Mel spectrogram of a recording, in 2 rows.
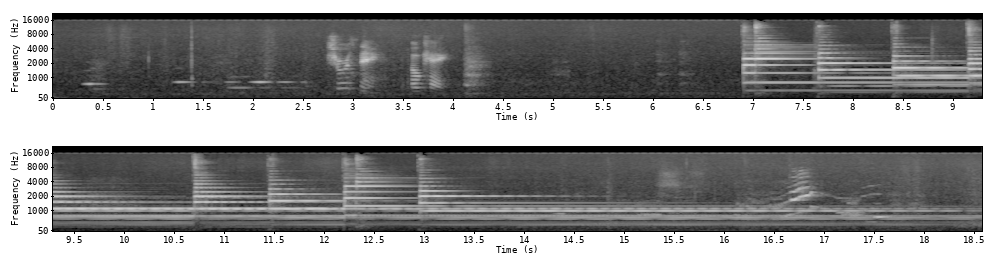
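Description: Tubular doorbell chime, its metal tubes struck about nine times at several pitches, playing a tune at roughly 0.7 s intervals starting about seven seconds in. The tubes then keep ringing and slowly fade.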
